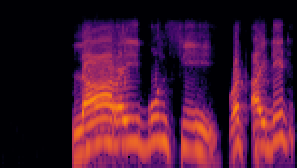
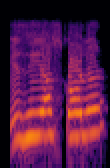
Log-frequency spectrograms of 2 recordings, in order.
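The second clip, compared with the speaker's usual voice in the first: "is he a scholar" high with a rising end; question; 6 semitones higher than usual. Shown as a demonstration. Teacher translating the question, high rising "is he a scholar". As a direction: ask "is he a scholar", lifting the pitch. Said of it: "change your jumlatul ismiya into a questioning".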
